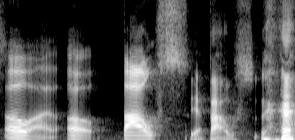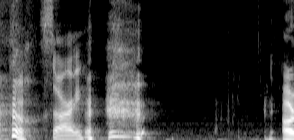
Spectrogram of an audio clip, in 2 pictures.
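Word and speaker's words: BAUS: anyways sorry b a u s oh oh bous yeah bous sorry all right let's start with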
